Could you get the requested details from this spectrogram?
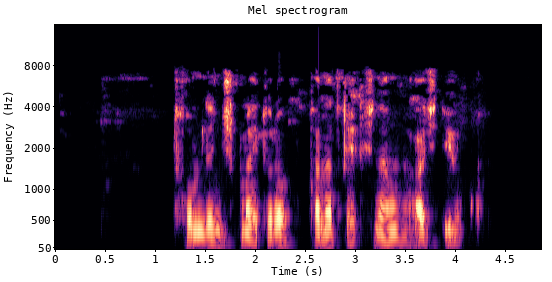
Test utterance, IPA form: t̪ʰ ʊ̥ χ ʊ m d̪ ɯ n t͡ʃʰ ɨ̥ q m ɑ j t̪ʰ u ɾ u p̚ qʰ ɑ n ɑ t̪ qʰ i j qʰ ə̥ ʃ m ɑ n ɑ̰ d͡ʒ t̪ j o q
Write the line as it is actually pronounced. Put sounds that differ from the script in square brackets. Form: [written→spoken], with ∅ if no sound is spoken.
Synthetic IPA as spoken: t̪ʰ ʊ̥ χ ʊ m d̪ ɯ n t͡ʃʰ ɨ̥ q m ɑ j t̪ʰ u ɾ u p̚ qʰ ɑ n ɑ t̪ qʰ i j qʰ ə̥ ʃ [m→n] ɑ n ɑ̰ d͡ʒ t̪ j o q

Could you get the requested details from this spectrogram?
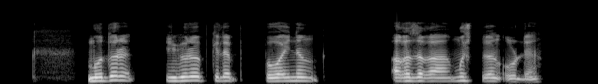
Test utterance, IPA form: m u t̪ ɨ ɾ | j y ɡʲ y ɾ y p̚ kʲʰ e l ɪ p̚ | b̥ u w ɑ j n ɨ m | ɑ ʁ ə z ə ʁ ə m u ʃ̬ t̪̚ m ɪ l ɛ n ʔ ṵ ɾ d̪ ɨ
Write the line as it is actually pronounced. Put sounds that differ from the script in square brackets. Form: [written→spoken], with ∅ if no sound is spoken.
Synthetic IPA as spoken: m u [t̪→d̪] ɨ ɾ | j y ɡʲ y ɾ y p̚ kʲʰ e l ɪ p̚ | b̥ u w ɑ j n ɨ [m→ŋ] | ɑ ʁ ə z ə ʁ [ə→ɑ] m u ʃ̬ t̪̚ [m→b] ɪ l ɛ n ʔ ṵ ɾ d̪ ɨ

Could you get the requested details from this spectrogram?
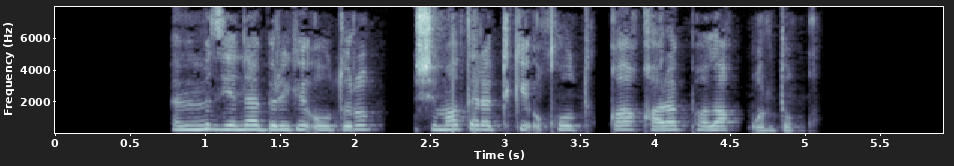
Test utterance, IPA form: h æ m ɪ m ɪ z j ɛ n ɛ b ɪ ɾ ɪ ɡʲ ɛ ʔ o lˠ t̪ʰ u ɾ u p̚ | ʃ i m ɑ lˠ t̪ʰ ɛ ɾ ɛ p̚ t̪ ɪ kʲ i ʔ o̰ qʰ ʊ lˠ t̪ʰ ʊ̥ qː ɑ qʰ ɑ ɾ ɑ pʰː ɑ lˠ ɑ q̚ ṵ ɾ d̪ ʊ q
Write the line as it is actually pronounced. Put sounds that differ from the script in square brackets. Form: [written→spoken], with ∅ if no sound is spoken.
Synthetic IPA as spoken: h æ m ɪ m ɪ z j ɛ n ɛ b ɪ ɾ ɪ ɡʲ ɛ ʔ o lˠ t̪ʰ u ɾ u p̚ | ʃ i m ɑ lˠ t̪ʰ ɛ ɾ ɛ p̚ t̪ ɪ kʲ i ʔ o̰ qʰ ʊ lˠ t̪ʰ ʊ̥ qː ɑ qʰ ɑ ɾ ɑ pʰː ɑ lˠ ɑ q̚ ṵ ɾ d̪ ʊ q

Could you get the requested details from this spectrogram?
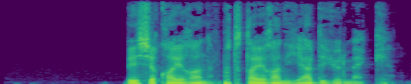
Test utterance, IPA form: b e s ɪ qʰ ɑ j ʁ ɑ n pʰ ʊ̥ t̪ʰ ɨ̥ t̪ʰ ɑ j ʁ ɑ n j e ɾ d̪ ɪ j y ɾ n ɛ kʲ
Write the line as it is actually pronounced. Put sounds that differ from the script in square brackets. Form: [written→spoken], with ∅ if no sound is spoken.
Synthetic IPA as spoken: b e [s→ʃ] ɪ qʰ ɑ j ʁ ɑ n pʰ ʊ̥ t̪ʰ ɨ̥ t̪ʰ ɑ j ʁ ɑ n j [e→æ] ɾ d̪ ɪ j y ɾ [n→m] ɛ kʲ

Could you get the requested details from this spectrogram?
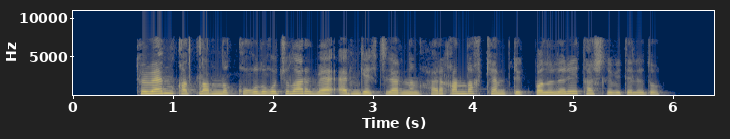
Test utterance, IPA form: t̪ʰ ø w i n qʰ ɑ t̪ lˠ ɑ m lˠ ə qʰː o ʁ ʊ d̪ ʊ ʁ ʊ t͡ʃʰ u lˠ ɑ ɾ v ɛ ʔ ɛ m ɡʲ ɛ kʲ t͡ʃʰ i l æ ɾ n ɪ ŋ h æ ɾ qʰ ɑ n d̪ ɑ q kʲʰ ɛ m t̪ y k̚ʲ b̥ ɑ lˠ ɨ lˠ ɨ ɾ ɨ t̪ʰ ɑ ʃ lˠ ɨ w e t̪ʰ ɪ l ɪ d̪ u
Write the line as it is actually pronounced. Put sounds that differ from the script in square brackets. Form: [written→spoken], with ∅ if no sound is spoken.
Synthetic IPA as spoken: t̪ʰ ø w [i→ɛ] n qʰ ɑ t̪ lˠ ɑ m lˠ ə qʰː o ʁ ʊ d̪ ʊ ʁ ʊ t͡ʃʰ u lˠ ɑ ɾ v ɛ ʔ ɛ m ɡʲ ɛ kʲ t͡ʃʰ i l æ ɾ n ɪ ŋ h æ ɾ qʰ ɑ n d̪ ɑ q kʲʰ ɛ m t̪ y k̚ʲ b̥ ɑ lˠ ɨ lˠ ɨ ɾ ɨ t̪ʰ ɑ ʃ lˠ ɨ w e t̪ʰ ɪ l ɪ d̪ u

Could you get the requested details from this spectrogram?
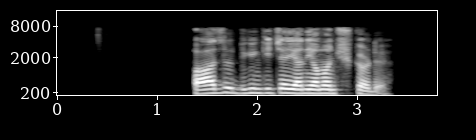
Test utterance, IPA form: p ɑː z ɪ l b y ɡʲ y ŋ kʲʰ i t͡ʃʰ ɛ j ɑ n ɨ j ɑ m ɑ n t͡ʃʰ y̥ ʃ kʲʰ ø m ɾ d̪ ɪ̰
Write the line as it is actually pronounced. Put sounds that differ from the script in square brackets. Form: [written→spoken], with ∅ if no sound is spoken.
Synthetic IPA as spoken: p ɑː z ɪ l b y ɡʲ y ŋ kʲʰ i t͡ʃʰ ɛ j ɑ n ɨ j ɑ m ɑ n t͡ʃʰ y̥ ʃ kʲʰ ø [m→∅] ɾ d̪ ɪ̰

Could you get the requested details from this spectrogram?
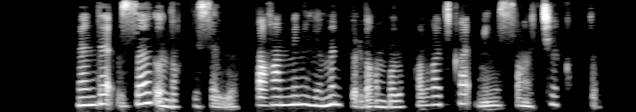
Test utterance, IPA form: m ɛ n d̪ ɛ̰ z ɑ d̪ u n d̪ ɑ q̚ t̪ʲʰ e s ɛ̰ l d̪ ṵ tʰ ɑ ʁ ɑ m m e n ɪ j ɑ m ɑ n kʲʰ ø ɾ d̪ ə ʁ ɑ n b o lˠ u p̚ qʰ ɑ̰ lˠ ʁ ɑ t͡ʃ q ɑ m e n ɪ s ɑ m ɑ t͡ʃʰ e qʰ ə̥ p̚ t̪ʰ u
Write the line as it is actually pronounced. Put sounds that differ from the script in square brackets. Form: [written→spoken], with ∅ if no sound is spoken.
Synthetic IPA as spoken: m ɛ n d̪ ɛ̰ z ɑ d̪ u n d̪ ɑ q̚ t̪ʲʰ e s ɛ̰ l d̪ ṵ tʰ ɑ ʁ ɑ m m e n ɪ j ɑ m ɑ n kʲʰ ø ɾ d̪ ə ʁ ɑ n b o lˠ u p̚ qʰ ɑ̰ lˠ ʁ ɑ t͡ʃ q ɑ m e n ɪ s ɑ [m→ŋ] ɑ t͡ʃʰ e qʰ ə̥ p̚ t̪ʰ u

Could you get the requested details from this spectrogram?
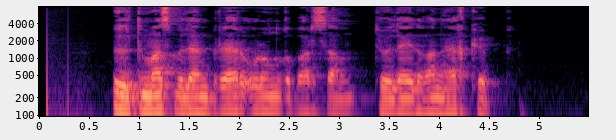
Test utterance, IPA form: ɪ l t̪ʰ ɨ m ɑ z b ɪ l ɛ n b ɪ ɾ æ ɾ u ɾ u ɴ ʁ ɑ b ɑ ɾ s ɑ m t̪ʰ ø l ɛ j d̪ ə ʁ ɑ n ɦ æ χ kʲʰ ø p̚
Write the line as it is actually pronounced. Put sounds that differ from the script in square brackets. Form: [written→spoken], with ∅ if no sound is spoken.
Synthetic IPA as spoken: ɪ l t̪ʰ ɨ m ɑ [z→s] b ɪ l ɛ n b ɪ ɾ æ ɾ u ɾ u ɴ ʁ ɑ b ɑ ɾ s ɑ m t̪ʰ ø l ɛ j d̪ ə ʁ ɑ n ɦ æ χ kʲʰ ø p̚

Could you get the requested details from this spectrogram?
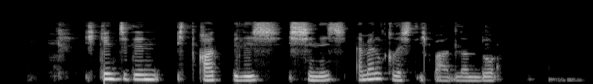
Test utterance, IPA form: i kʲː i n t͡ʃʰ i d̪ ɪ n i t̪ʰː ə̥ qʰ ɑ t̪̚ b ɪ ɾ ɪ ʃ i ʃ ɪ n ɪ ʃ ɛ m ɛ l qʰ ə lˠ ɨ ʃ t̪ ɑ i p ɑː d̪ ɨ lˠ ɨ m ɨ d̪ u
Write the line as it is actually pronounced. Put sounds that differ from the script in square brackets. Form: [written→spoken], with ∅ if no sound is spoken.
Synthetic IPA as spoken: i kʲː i n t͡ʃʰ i d̪ ɪ n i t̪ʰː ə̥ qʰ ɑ t̪̚ b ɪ [ɾ→l] ɪ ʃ i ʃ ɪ n ɪ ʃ ɛ m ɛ l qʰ ə lˠ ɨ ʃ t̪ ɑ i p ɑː d̪ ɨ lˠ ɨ [m→n] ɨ d̪ u

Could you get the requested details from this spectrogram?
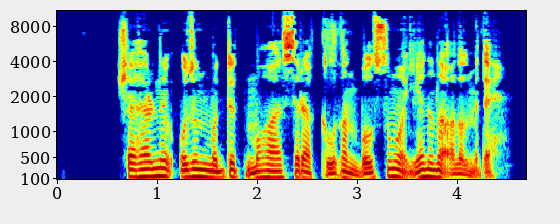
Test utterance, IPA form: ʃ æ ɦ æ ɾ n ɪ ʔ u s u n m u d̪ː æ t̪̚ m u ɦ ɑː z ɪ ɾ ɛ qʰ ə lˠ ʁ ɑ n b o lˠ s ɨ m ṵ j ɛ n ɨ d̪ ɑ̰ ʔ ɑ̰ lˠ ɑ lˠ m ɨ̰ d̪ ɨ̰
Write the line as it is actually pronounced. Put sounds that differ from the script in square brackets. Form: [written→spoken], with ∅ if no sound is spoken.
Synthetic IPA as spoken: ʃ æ ɦ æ ɾ n ɪ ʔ u [s→z] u n m u d̪ː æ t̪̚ m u ɦ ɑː [z→s] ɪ ɾ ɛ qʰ ə lˠ ʁ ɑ n b o lˠ s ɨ m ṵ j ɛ n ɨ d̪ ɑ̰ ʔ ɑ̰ lˠ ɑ lˠ m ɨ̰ d̪ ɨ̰

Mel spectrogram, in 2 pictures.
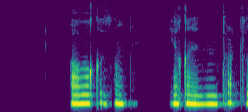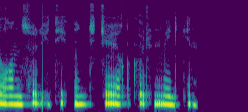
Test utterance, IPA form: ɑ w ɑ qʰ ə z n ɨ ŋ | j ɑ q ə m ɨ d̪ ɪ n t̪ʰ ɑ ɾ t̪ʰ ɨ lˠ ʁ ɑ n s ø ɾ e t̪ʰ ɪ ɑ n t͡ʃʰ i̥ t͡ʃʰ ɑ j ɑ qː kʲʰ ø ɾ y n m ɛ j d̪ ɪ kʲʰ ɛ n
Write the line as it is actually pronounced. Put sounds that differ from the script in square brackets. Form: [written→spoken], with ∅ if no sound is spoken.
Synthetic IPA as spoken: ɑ w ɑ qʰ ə z n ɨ ŋ | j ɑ q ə [m→n] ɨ d̪ ɪ n t̪ʰ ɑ ɾ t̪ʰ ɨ lˠ ʁ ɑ n s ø ɾ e t̪ʰ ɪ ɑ n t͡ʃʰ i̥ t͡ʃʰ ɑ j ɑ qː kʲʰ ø ɾ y n m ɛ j d̪ ɪ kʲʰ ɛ n

